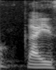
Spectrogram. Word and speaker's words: chi: non parametric statistics सांगू काय square taste बरोबर आहे ज्याला काही लोक ची स्क्वेअर वगैरे म्हणतात उच्चार करायचा काय स्पेलिंग मात्र सी एच आय हे आयुष्यात आता विसरायचं नाही नव्हे मी तुम्हाला सांगतो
